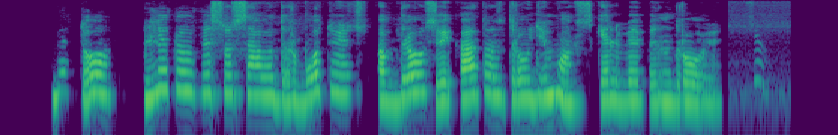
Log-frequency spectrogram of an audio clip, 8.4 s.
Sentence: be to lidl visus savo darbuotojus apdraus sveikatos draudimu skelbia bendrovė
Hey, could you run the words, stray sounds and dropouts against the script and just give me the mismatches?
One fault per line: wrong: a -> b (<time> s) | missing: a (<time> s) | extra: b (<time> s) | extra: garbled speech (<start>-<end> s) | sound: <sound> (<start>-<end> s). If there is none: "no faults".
sound: sneeze (7.4-7.7 s)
